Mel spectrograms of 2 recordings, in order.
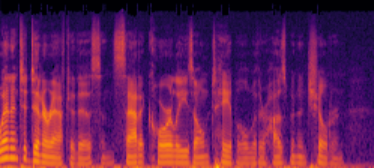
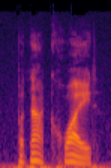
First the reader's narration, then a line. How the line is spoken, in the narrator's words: said Button Bright sadly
